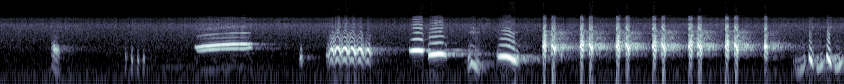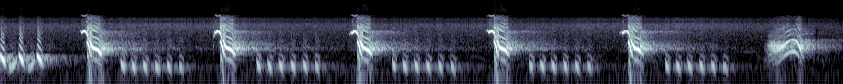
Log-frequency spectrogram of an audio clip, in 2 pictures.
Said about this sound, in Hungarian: Most egy kirepült fióka elesékkérő hangját halljuk, ezzel jelzi tartózkodási helyét szüleinek. A magas, rövid bevezető hangot egy mélyebb vibrált követi.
